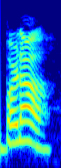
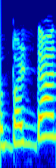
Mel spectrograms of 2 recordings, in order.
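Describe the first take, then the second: First: बड़ा with light flapped ड़; correct flapped ड़. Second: बड्डा with hard, doubled ड; wrong doubled D. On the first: Teacher correcting learners, flapped बड़ा. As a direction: flick the tongue on ड़ in बड़ा. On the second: Teacher showing learners the mistake, hard बड्डा. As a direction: hit a stopped double D in बड्डा. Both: Shown as a demonstration. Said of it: "नहीं".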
